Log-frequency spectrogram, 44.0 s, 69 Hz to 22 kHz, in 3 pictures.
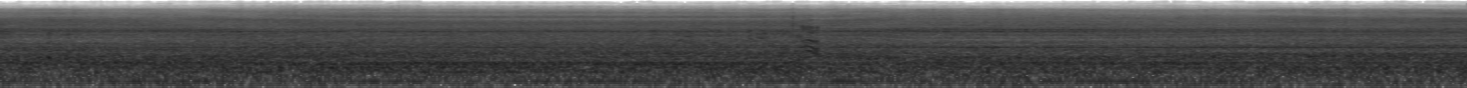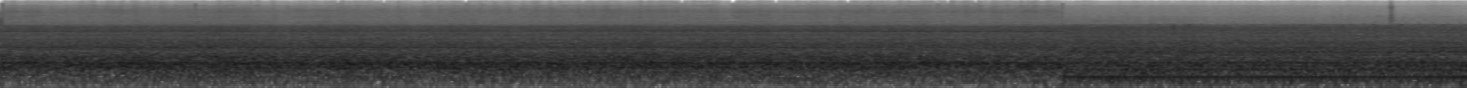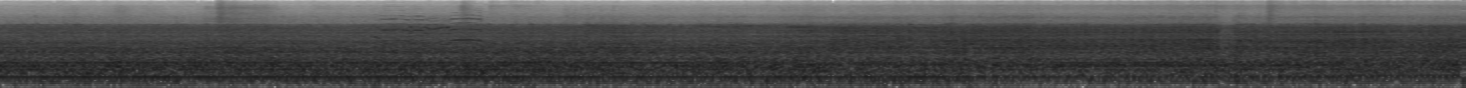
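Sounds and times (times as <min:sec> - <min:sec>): diesel machinery engine drone: 0:00.0 - 0:44.0
low steady hum: 0:14.7 - 0:44.0.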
